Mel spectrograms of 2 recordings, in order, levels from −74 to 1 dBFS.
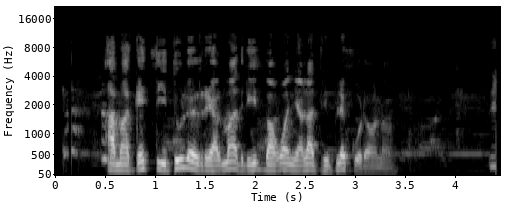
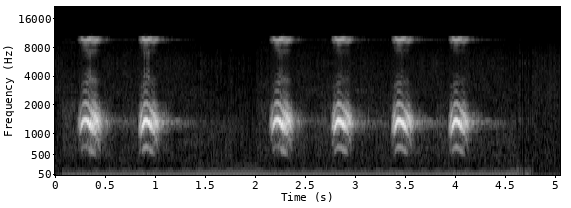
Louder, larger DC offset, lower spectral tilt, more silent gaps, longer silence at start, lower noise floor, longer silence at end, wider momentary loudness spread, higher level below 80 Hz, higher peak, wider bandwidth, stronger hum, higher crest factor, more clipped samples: second, -22 LUFS vs -14 LUFS; second, under 0.1% vs 0.4%; first, -5 dB/octave vs 1.5 dB/octave; neither; second, 0.1 s vs 0.25 s; first, -54 dBFS vs -48 dBFS; second, 0.05 s vs 0.85 s; about the same, 13 LU vs 13 LU; second, -74 dBFS vs -54 dBFS; about the same, -4 dBFS vs -2 dBFS; about the same, 11.5 kHz vs 11 kHz; neither; first, 20 dB vs 14 dB; neither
